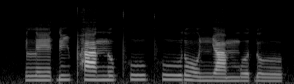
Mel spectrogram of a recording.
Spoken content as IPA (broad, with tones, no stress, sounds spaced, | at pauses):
l e˨ ɗ i˦ pʰ a˦ n ʊ˦ pʰ uː˦ pʰ uː˦ ɾ oː˨ ɲ a˨ m ʊ˨ ɗ ʊ˨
